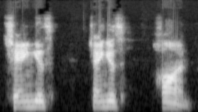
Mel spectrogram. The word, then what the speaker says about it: Genghis Khan: But it's actually pronounced Changiz Khan. I know people are gonna get upset because how they pronounce it. A lot. Genghis Khan and Changiz Khan. They have both the same word. It's like tomato and tomato. Yep.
